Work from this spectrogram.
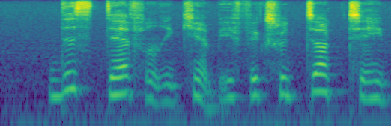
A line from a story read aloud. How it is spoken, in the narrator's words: he answered with a chuckle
